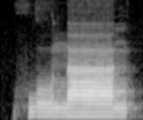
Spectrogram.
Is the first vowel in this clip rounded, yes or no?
yes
